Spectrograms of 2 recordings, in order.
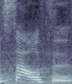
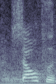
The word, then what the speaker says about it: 硝子: 这里是北一萧子馆，之前都一直念错，念成哨子，所以还以为是那种卖哨子的地方，结果不是，它是卖玻璃的，萧子就是玻璃。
